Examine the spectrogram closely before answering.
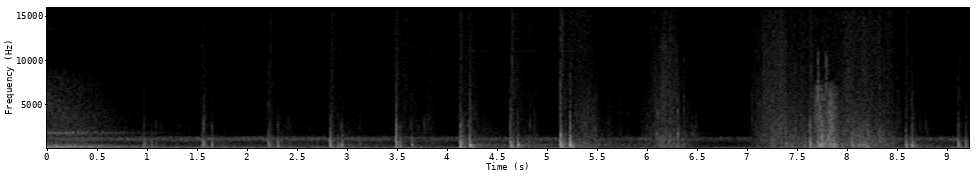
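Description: Heavy armored footsteps clank steadily on a hard floor.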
